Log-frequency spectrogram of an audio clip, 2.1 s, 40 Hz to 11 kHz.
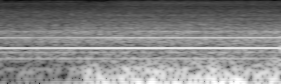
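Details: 1990s Super Jet Stream turbo fan on high at roughly full speed after about a minute, motor not yet oiled: steady high whine over low rumble; owner says bearings are definitely dry.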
